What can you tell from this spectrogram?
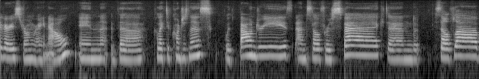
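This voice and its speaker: A woman hosting an energy healing channel, speaking gently and soothingly as she guides a spiritual relaxation. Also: medium pitch.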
